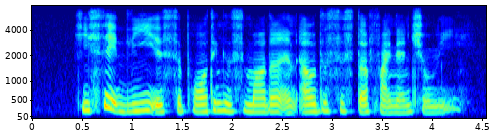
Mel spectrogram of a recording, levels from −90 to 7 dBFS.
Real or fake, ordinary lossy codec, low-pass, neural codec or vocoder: real; none; 7.2 kHz; none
